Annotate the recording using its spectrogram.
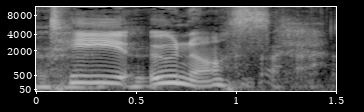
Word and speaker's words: Tŷ Unos: And I went to the trouble, because I don't want to offend anyone, of looking up how you pronounce it. And it's called Tŷ Unos, which means one night house.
